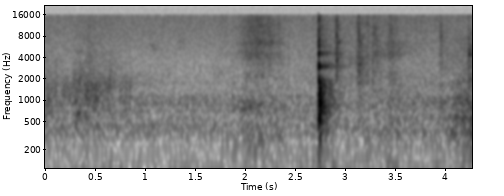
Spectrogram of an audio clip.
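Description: A putter striking a golf ball once, about two and a half seconds in: a single sharp click that sounds solid, from a stroke with slight forward shaft lean. Faint room tone otherwise.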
